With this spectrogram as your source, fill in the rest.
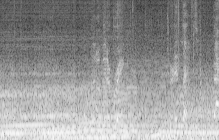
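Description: An Audi race car on a Las Vegas exotic-racing track, its engine revving steadily under throttle, loud and close, with a driving coach talking over it.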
